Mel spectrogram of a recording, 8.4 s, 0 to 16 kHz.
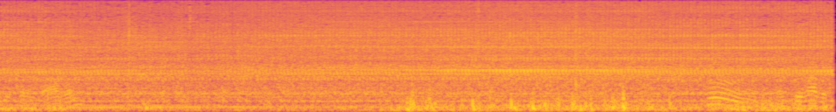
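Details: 2012 Volkswagen Tiguan with code P0507, rough idle and whistling from the PCV oil separator module; idles a little unevenly with a faint thin whistle over the hum; strong suction at the oil cap and dipstick suggests a remaining vacuum leak.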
